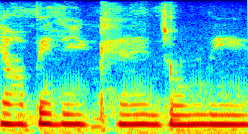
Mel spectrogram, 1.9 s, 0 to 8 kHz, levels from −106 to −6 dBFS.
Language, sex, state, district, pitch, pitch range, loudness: Bhojpuri, female, Uttar Pradesh, Gorakhpur, 220 Hz, 215-225 Hz, -15 LUFS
